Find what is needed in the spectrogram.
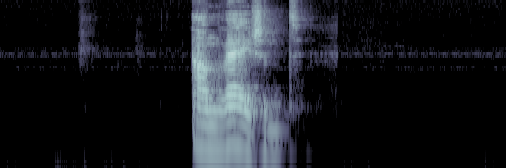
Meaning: present participle of aanwijzen
- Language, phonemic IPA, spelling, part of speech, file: Dutch, /ˈaɱwɛizənt/, aanwijzend, verb / adjective, Nl-aanwijzend.ogg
